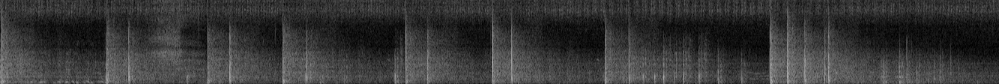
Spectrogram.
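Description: Private fireworks going off: sharp bangs every second or two, some single and some in quick clusters, each trailing an echo.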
